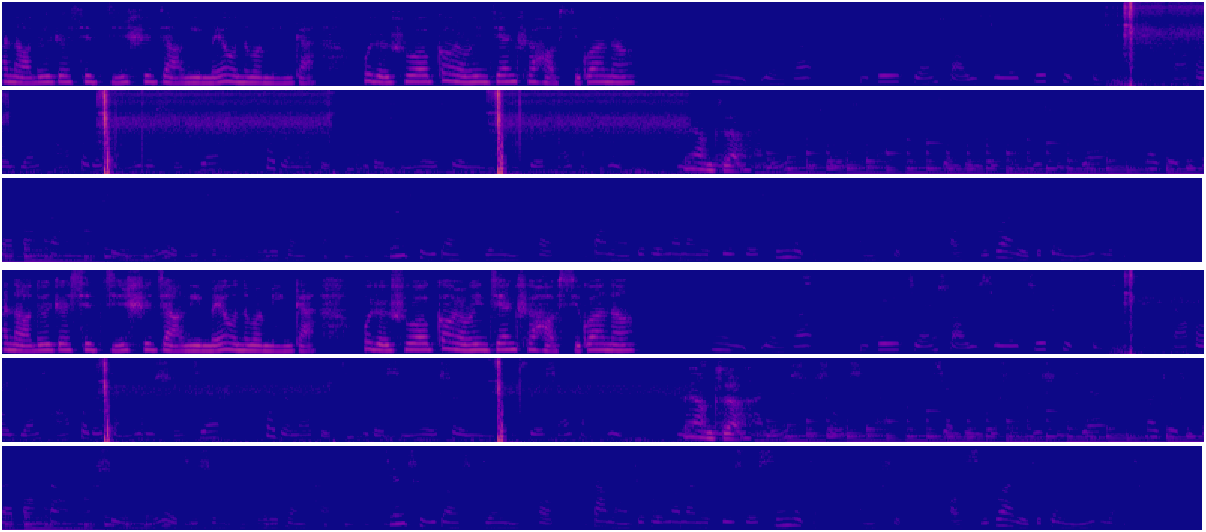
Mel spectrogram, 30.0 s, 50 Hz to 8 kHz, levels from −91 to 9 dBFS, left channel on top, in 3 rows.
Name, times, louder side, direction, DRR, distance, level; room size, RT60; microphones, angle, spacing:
voice 1, 0.0-5.3 15.7-16.3, right 3 dB, 75° right, 1.7 m, -60 dB
voice 2, 5.9-9.4 9.7-11.9 12.2-19.2 19.5-24.6 24.9-27.5 27.8-29.5, right 2 dB, 40° right, 4.7 m, -81 dB
Fire, 9.1-16.0, left 11 dB, 40° left, 0.3 m, -54 dB
sound 1, 16.3-22.5 22.7-23.8 24.1-24.4 24.7-24.9, equal, 10° left, 1.9 m, -77 dB
head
